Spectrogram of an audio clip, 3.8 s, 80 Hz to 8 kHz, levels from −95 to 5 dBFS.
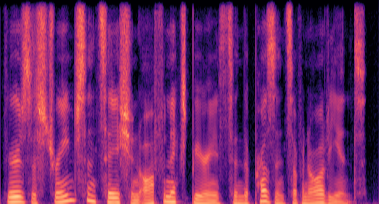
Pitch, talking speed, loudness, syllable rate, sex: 155 Hz, 205 wpm, -16 LUFS, 6.8 syllables/s, male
